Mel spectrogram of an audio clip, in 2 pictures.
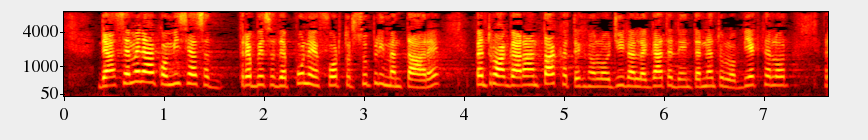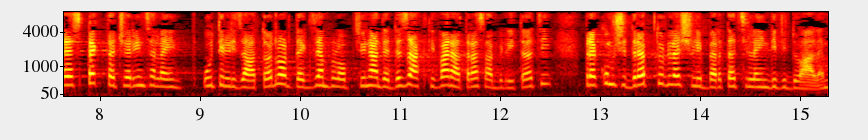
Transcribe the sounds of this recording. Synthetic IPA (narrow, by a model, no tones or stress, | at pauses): d̪e̞ase̞me̞neako̞misiat̪ɾe̞buje̞səd̪e̞punəːfo̞rt̪urʲsuplime̞nt̪aɾe̞pent̪ɾuaɡaɾant̪akət̪e̞xno̞lo̞d͡ʒiːle̞le̞ɡat̪e̞d̪e̞int̪e̞rne̞t̪ulo̞bje̞k̚t̪e̞lo̞rː | e̞spe̞k̚t̪ət͡ʃe̞ɾint̪se̞le̞ | ut̪ilizat̪o̞ɾilo̞rd̪e̞ːɡze̞mpluo̞p̚t̪siunead̪e̞d̪e̞zakt̪ivaɾeat̪ɾasabilit̪ət̪sijpɾe̞kumʃid̪ɾe̞p̚t̪uɾile̞ʃilibe̞rt̪ət̪sile̞ind̪ivid̪ua̰le̞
